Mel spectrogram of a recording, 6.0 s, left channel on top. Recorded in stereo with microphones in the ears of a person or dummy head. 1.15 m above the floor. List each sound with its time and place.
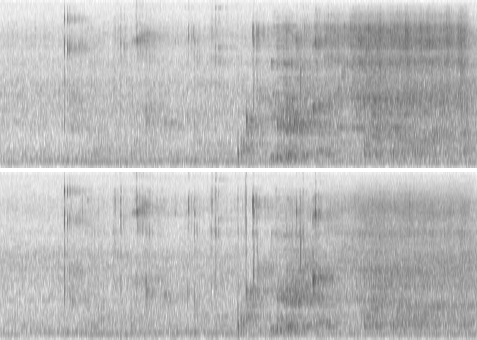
0.8 s chewing: 20° right (ahead or behind), 6 m
3.1 s a toilet flushing: 45° left (ahead or behind), 7.5 m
